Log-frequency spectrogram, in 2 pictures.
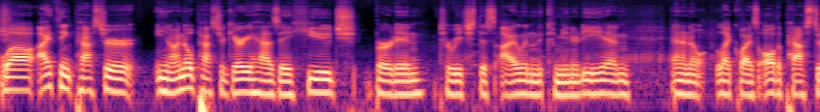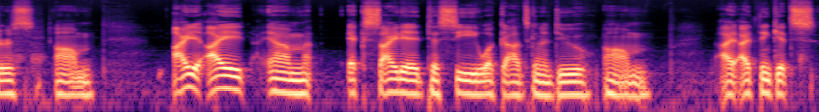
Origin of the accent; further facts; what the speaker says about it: Hawaii, United States; moved away as an adult; also born or lived in Guam; I grew up in Hawaii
